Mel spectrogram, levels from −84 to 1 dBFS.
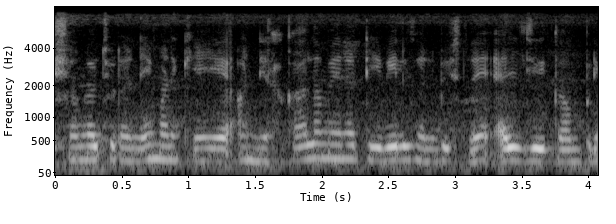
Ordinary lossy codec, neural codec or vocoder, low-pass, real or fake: none; none; 7.2 kHz; real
